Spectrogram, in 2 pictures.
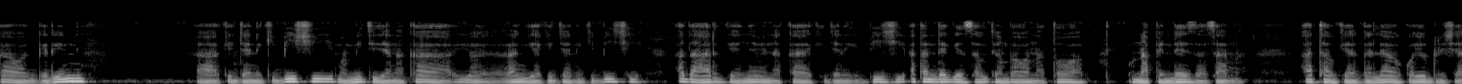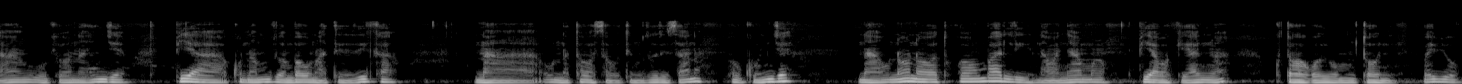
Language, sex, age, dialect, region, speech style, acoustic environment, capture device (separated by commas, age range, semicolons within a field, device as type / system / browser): Swahili, male, 35-44, Kenya - Nairobi Sheng-influenced, Kenya, happy, silence, mobile / Linux / Chrome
